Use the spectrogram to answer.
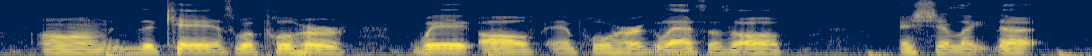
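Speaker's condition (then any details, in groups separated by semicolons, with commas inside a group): Cerebral palsy; able to walk, able to talk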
